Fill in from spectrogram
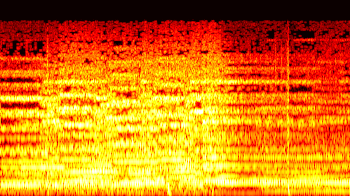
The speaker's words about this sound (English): The bell.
